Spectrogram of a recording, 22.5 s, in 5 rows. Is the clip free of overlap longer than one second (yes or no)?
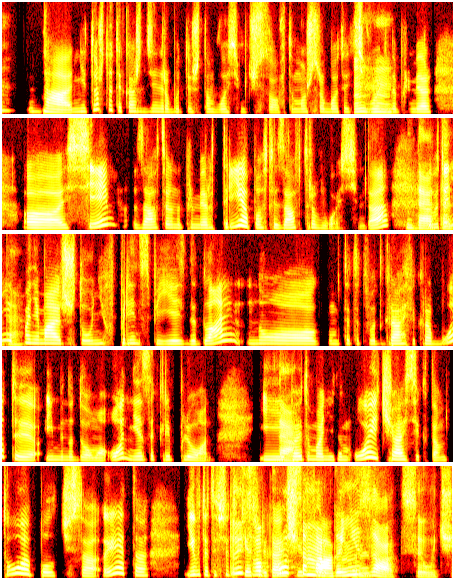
no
